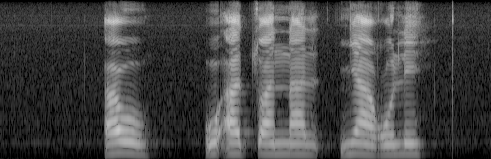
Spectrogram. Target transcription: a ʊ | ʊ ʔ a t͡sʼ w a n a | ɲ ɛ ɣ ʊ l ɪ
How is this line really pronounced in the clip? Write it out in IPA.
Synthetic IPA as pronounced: a ʊ | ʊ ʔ a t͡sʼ w a n a | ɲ a ɣ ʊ l ɪ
